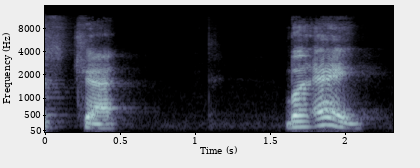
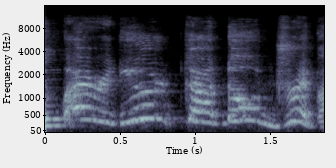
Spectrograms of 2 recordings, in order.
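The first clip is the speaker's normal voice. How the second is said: mocking critic; 9 semitones higher, 6 dB quieter, much slower than usual. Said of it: "people try to make jokes and say".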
